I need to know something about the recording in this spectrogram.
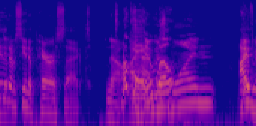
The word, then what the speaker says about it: Parasect: a very interesting pronunciation normally the pronunciation would be Parasect um but essentially yes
